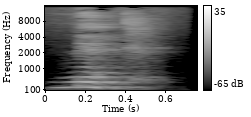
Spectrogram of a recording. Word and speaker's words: knick: But this one I don't hear. It's N, knick. The K is silent.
